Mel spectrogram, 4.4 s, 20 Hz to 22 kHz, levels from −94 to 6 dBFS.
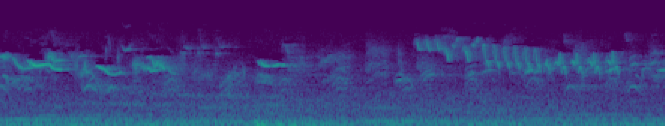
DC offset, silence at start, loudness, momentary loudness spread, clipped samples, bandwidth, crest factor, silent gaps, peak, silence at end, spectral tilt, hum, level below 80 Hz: under 0.1%; 0 s; -44 LUFS; 15 LU; under 0.1%; 14 kHz; 18 dB; none; -28 dBFS; 0 s; -2.5 dB/octave; none; -54 dBFS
